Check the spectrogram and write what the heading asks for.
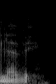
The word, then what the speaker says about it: lavée: the feminine form, then you should add this e at the end, but then phonetically it doesn't exist, you don't pronounce it, so it would be exactly the same form phonetically, je me suis lavé.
